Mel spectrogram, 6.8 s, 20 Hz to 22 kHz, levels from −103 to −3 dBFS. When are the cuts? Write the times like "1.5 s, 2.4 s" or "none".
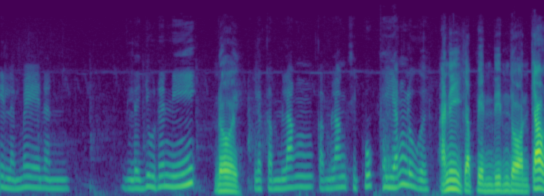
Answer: none

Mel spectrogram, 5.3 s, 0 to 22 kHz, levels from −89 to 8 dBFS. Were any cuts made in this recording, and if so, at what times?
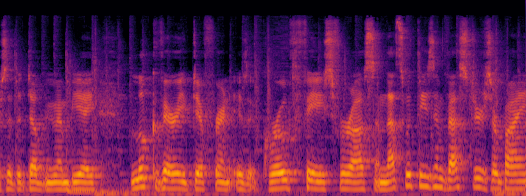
none

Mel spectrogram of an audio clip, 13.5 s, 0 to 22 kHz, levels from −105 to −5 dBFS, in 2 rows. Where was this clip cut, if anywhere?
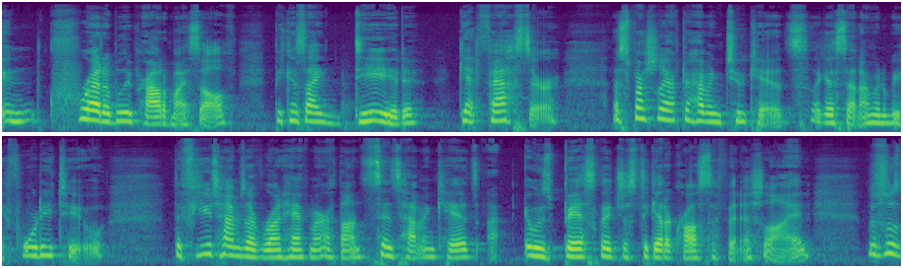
none

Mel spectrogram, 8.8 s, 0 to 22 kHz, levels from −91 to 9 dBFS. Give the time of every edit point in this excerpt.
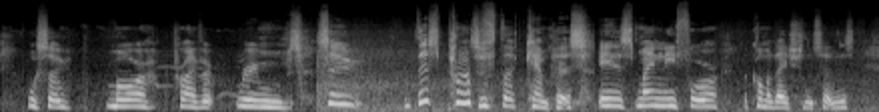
3.1 s

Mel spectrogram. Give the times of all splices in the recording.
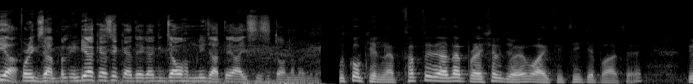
3.4 s

